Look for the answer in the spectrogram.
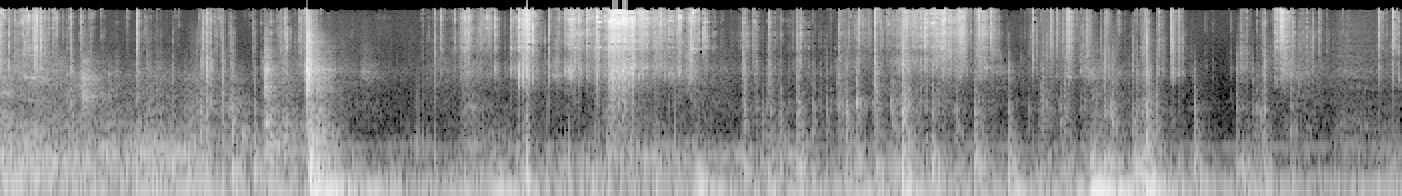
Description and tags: Keys Door
door, keys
